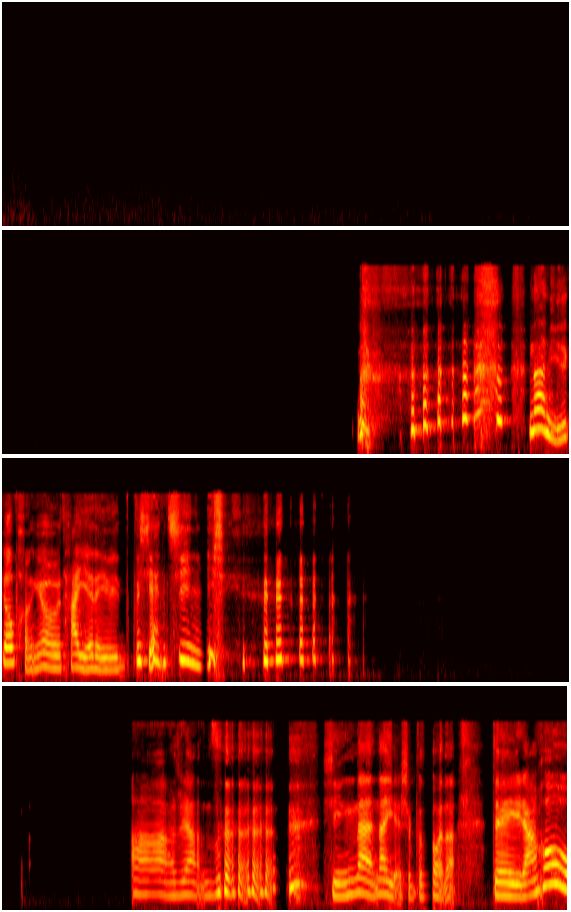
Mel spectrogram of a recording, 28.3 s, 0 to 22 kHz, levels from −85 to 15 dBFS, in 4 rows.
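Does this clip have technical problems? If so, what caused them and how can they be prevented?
Yes. The speech has short concealed packet loss at 13.53–13.57 s, 15.67–15.72 s, 23.04–23.08 s and 23.96–24.00 s. At each point 20 to 40 ms of the stream never reached the decoder in time. The receiver extended the preceding sound for 13 to 32 ms and blended back into real audio, which leaves a brief smear or wobble. Prevention: a larger adaptive jitter buffer and forward error correction let isolated lost packets be recovered instead of guessed.

A burst of packet loss runs from 26.52 to 26.66 s, where about 120 ms of consecutive audio went missing. The decoder extended the last sound for 121 ms and faded it, so it becomes a held buzz or fading hiss, with 40 ms of silence before playback resumes further along, with the intervening audio gone. Prevention: reduce congestion on the path and prioritise voice traffic with QoS marking, so runs of packets are not dropped together.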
